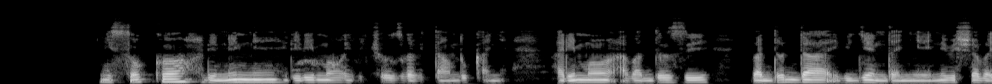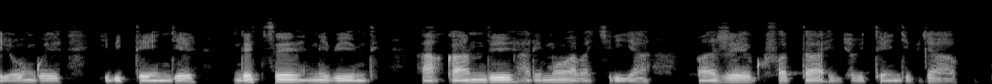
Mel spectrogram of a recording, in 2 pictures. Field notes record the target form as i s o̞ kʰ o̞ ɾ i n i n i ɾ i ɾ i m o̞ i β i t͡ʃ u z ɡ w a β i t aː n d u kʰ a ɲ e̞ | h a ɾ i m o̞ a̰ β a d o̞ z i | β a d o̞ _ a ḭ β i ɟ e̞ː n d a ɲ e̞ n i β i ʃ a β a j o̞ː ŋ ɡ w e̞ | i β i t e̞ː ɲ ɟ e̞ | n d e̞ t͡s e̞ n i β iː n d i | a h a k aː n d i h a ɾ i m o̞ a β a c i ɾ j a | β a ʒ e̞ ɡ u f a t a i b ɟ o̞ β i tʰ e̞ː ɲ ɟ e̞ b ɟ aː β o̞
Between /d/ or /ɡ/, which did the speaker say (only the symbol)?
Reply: d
